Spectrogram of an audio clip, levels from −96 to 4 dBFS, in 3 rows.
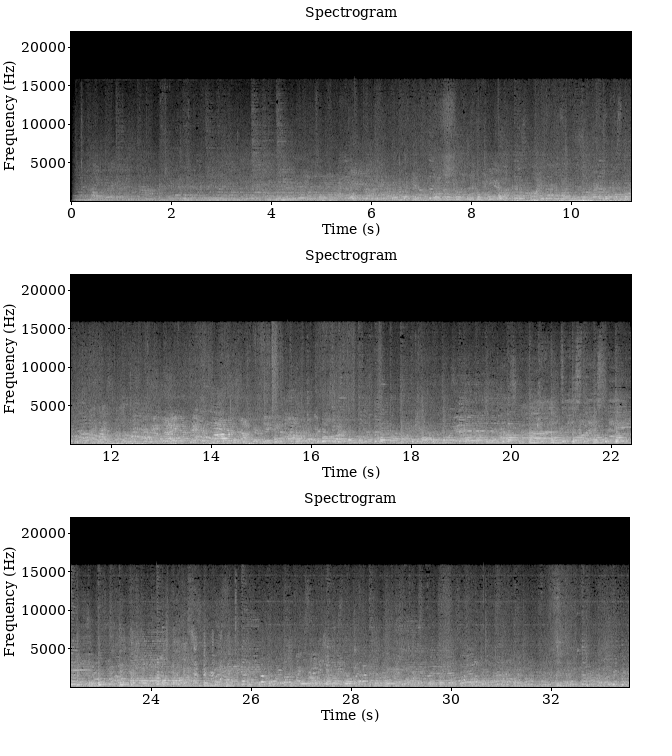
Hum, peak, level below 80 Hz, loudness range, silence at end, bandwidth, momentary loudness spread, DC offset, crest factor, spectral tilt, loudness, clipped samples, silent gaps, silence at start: none; -2 dBFS; -32 dBFS; 8 LU; 0 s; 16 kHz; 11 LU; under 0.1%; 20 dB; -5.5 dB/octave; -23 LUFS; under 0.1%; none; 0.05 s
